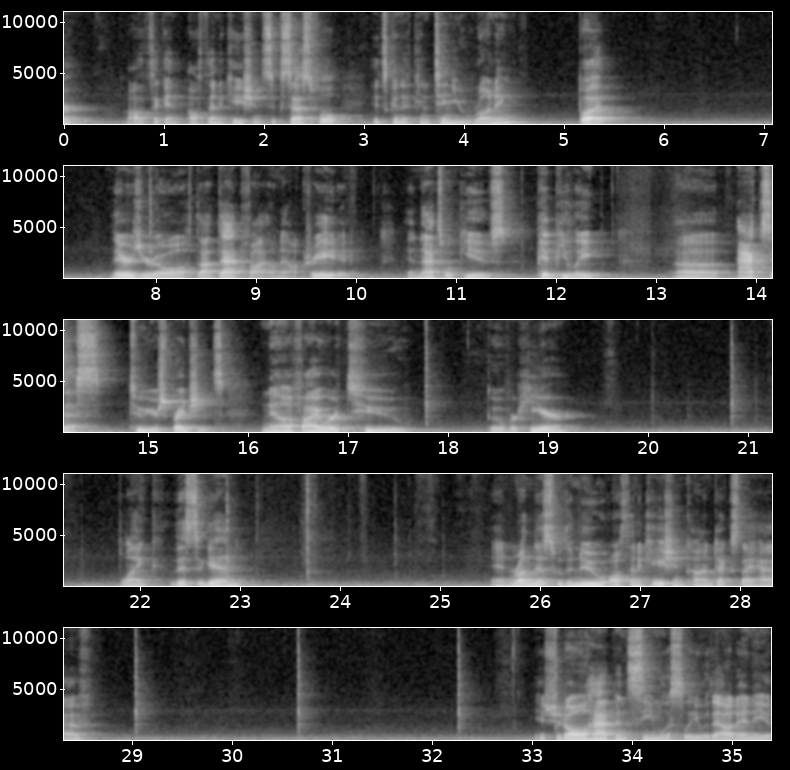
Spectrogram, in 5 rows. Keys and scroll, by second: 23.7 shift+BackSpace, 24.2 BackSpace.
